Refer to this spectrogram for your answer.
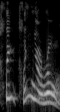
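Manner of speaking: very high, squeaky, froggy puppet voice. Quote a man's advice while attempting his voice, a bit like Kermit the Frog. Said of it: "a sort of voice a bit like Kermit the Frog".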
